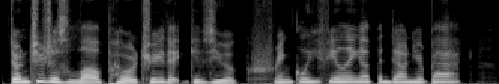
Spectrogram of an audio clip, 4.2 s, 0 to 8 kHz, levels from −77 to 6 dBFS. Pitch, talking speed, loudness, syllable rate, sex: 235 Hz, 230 wpm, -20 LUFS, 5.4 syllables/s, female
